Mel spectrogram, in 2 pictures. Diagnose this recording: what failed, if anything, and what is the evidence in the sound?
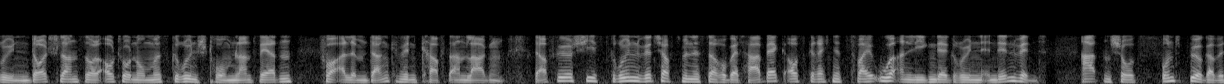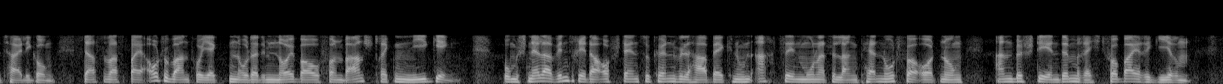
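Call processing, likely discontinuous transmission: in the pauses, the real room background, about 30 dB below the loud speech, gives way to comfort noise in place of the background at 3.02, 5.27, 10.46, 11.45, 12.98, 17.18, 22.07 and 24.23 s, each stretch 90 to 360 ms long. The texture turns steady and featureless. The level mostly drops a few dB, about 7 dB at 24.23 s, but rises about 5 dB at 5.27 s.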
